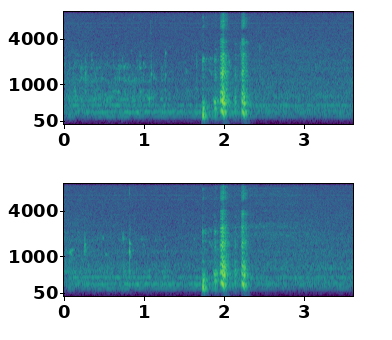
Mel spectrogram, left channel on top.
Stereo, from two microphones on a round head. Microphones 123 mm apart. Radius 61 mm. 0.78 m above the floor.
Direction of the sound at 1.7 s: Centre (ahead or behind).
